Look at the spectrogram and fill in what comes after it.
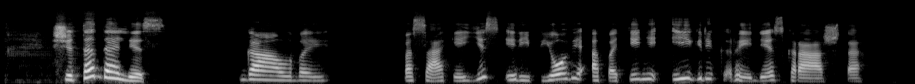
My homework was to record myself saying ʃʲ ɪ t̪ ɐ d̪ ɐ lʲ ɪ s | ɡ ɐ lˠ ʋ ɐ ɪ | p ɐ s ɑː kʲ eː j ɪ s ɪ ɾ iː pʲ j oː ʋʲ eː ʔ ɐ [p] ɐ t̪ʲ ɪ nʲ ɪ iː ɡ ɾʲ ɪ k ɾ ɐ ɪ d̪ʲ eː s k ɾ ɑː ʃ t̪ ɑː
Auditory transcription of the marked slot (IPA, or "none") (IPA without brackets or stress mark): p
